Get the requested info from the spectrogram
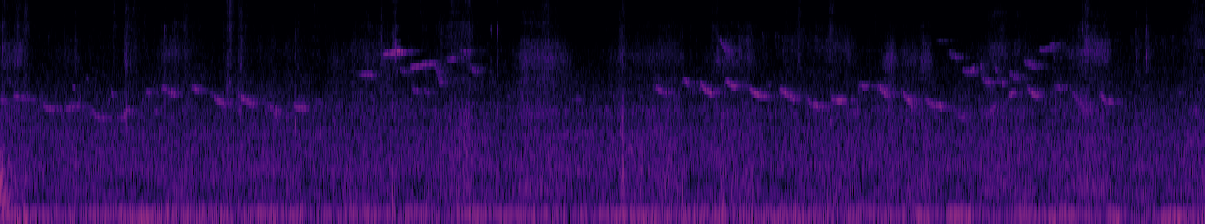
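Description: A bird singing runs of short, quick, falling chirps, one run at the start and another about halfway through, over a steady low rumble.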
